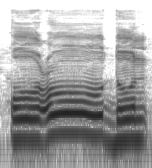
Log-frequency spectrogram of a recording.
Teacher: আইনটা পড়ার সময় গলার মধ্যে হালকা চাপ দিয়ে পড়লে আইনটা সহি শুদ্ধা উচ্চারণ হবে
